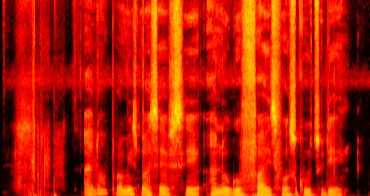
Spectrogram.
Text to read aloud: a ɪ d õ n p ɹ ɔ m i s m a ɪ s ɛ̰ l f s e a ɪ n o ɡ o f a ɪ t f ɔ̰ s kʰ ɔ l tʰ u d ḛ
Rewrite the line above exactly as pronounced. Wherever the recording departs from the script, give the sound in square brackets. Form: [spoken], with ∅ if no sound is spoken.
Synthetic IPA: a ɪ d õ n p ɹ ɔ m i s m a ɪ s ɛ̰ l f s e a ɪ n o ɡ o f a ɪ t f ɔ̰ s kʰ [u] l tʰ u d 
